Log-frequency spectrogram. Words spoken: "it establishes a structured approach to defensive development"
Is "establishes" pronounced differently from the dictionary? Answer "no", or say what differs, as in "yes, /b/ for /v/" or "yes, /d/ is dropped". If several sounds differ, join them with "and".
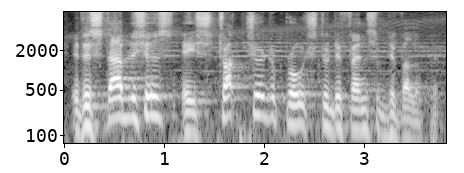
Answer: no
